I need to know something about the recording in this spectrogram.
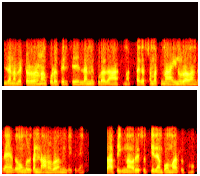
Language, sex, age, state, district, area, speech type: Tamil, male, 18-30, Tamil Nadu, Sivaganga, rural, conversation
